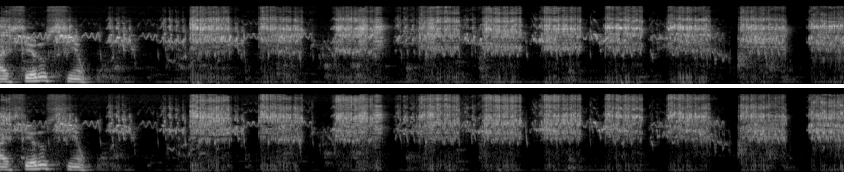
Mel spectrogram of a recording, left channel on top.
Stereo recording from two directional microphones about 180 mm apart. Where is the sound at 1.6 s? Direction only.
45° right (ahead or behind).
